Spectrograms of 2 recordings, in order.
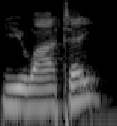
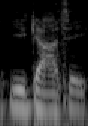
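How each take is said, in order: First: The name is said without a G sound. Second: The name is said with a G sound. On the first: "actually pronounced Uarte, apparently... It's a silent G" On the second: "apparently it's okay to go Ugarte"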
